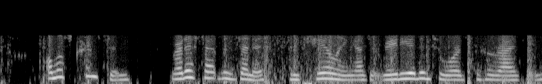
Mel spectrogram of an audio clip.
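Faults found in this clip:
Overdone noise removal, throughout. Background gated to near silence with twinkling tonal specks. Band-by-band suppression set too aggressive, taking low-level speech detail with the noise. Unlike codec noise, the specks sit in gaps, isolated.

G.726 ADPCM, throughout. Harsh, rasping hiss riding on speech, rising and falling with its level; nothing above 3.9 kHz. Coarse adaptive difference coding, fits 24 kbit/s. Unlike denoising artefacts, the hiss is tied to speech rather than scattered in pauses.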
